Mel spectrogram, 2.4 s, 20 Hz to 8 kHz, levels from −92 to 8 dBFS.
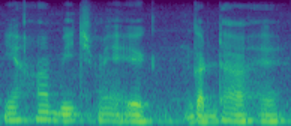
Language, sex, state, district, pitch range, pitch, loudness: Hindi, male, Arunachal Pradesh, Lower Dibang Valley, 100-115 Hz, 105 Hz, -21 LUFS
